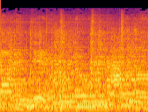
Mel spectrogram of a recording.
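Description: Live bluegrass-style country band music led by a plucked banjo, with the band playing along.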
